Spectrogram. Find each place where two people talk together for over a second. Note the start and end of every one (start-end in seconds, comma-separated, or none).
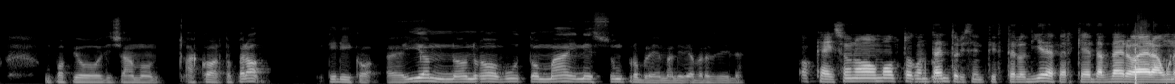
none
